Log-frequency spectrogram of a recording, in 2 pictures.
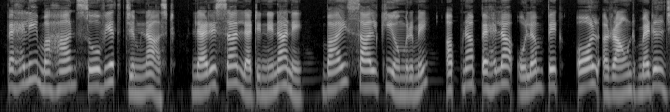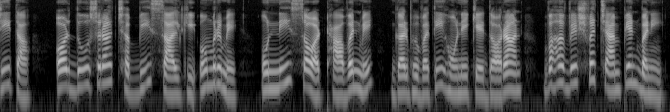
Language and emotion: Hindi, neutral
